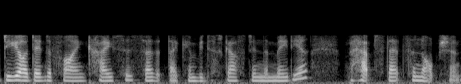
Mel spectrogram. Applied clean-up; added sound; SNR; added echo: none; none; none; none.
